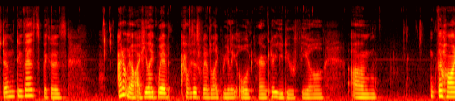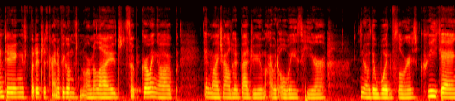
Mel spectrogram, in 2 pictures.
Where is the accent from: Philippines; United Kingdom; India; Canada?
Philippines; growing up in the Philippines. So I grew up in my ancestral home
